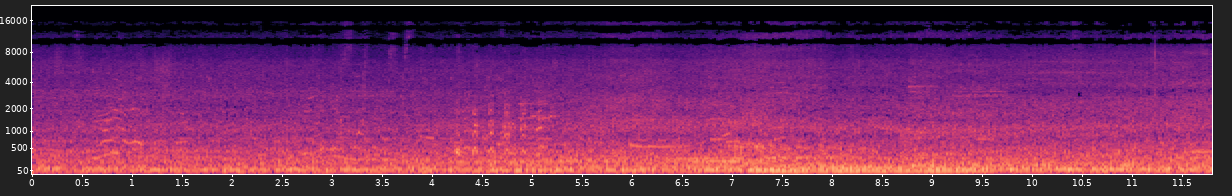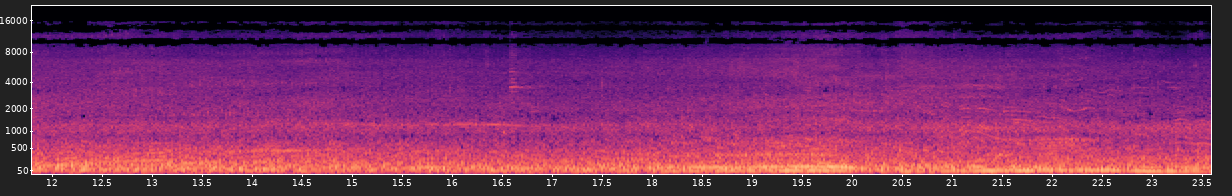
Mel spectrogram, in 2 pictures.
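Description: Men and women chatter nearby in a crowd.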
